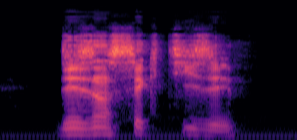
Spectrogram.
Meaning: debug (to remove insects from somewhere)
- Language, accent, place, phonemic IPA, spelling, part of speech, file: French, France, Lyon, /de.zɛ̃.sɛk.ti.ze/, désinsectiser, verb, LL-Q150 (fra)-désinsectiser.wav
